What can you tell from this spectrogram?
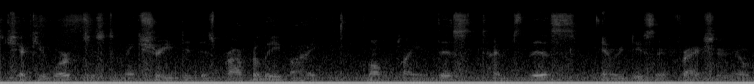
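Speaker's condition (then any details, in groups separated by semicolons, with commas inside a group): No condition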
